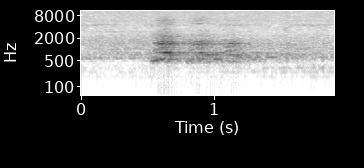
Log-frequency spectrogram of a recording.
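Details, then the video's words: Night-time dog bark, one rough bark with a short echoing tail, against low constant background noise. "Barking Nightmare"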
